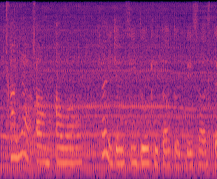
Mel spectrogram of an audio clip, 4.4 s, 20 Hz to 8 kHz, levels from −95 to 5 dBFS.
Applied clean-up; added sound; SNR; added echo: none; Engine; 4 dB; none.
